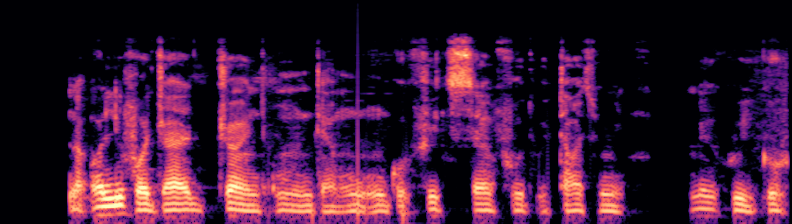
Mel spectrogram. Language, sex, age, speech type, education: Nigerian Pidgin, male, 15-29, spontaneous, tertiary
